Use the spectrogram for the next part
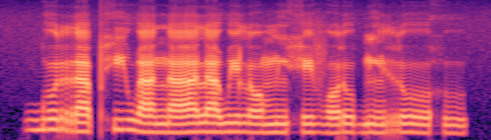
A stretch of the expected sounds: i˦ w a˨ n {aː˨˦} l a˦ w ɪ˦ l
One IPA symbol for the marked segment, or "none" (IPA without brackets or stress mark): aː˨˦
